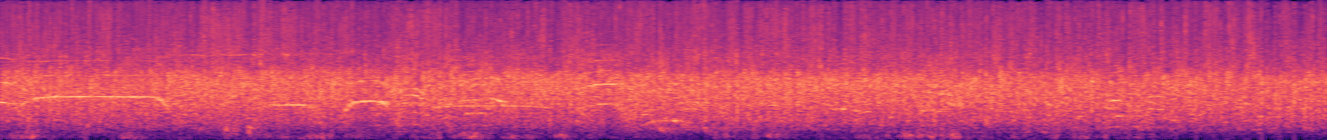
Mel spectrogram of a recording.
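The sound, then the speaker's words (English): Audience applause at a comedy show: loud, dense clapping from a crowd that holds steady for the whole stretch, with a few brief whistles and cheers rising above it. “Ladies and gentlemen, thank you so much. One more round of applause for all of these guys.”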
